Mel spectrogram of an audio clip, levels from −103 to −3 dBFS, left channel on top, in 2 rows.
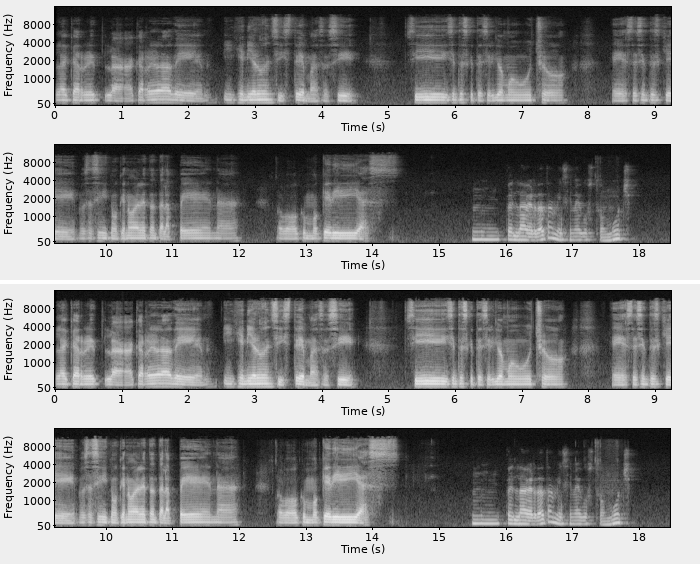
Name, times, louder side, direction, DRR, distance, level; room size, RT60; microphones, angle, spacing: voice 1, 0.0-4.5 5.3-7.7 7.9-8.0 8.4-12.0 12.6-14.4, right 5 dB, 60° right, 0.4 m, -21 dB
voice 2, 15.5-17.9, right 1 dB, 15° right, 0.8 m, -26 dB
8.6 x 6.7 x 6.3 m
head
